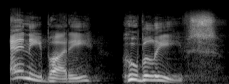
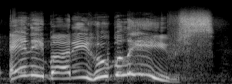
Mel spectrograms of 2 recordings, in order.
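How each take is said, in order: First: Said in the usual way. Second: Higher repeat. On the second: Shown as a demonstration.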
